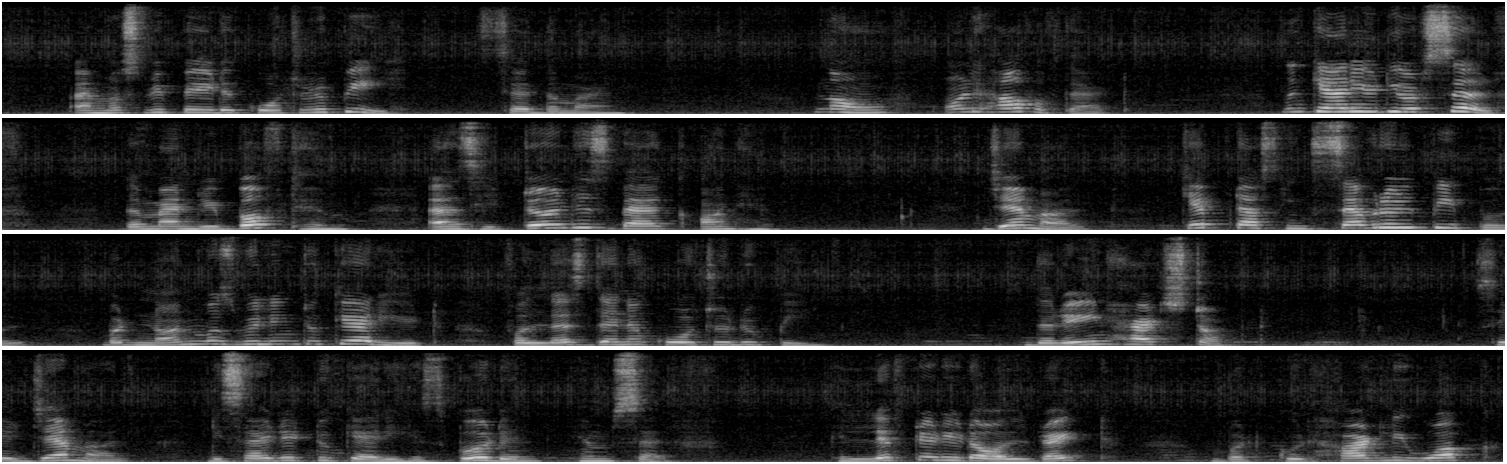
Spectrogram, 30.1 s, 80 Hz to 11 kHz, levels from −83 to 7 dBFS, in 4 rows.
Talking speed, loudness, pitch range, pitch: 140 wpm, -27 LUFS, 205-295 Hz, 245 Hz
